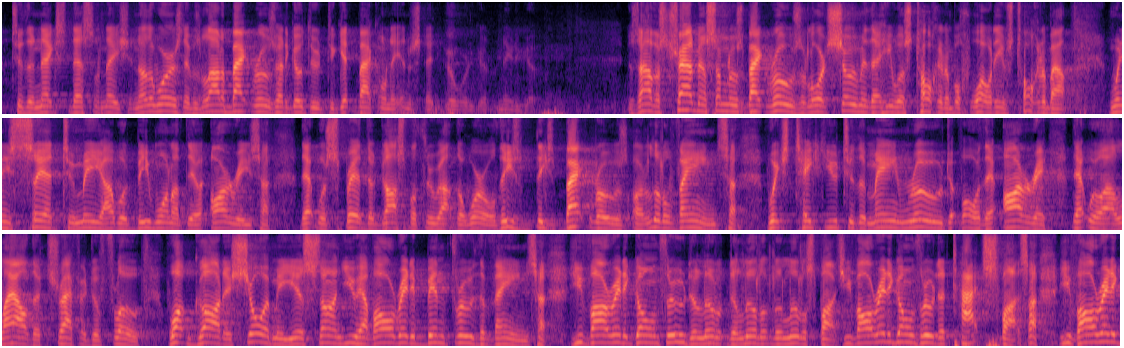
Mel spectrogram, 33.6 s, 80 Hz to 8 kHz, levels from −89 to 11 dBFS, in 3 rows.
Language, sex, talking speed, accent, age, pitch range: English, male, 235 wpm, American, 60-79, 145-200 Hz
